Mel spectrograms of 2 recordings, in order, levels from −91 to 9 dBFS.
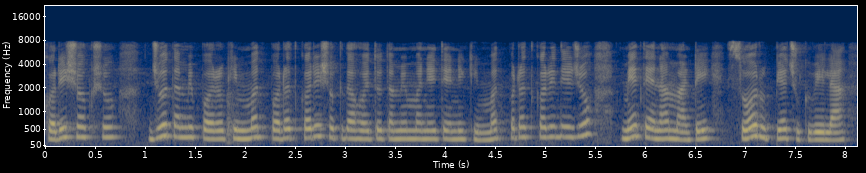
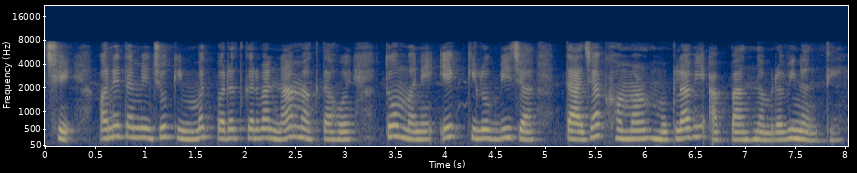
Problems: background sounds at intervals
